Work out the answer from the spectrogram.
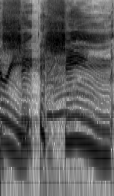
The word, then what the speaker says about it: Shein: I forgot about Shein. I just learned how to pronounce that.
